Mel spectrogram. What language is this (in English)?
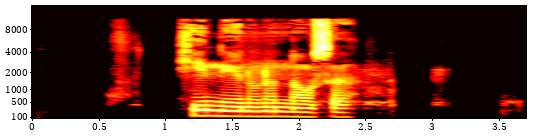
Nawdm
